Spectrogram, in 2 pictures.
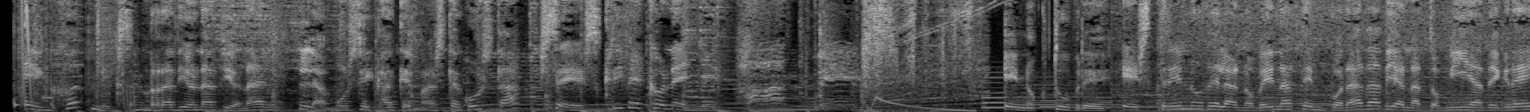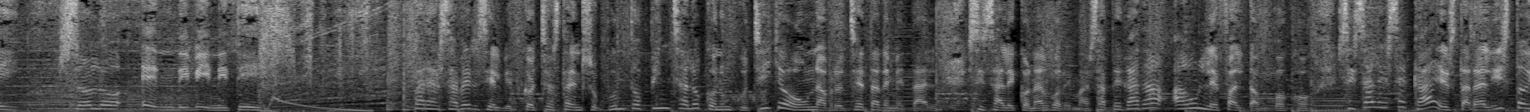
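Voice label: female Castilian Spanish voice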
